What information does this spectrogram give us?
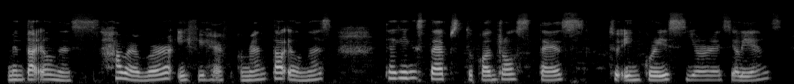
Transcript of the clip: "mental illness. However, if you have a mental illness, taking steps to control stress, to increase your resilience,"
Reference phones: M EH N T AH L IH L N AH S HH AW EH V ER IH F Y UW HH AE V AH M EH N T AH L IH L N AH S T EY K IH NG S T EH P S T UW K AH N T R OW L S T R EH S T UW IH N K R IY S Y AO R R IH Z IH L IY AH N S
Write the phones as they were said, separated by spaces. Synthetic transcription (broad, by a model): M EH N T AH L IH L N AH S HH AW EH V ER IH F Y UW HH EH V AH M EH N T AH L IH L N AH S T EY K IH NG S T EH P S T UW K AH N T R OW L S T EH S T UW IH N K R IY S Y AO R R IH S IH L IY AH N S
